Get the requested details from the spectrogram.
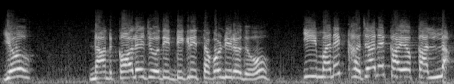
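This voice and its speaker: A sharp-tongued young wife. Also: female voice, extremely high pitch. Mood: tart. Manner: quick, cutting retorts. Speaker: wife of the elder brother. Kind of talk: film drama dialogue.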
